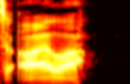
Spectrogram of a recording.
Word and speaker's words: Isla: I think it's Isla. – Isla. – Isla. – I don't know. – Well, I do. It's Isla. It's like Isla Fisher, the actor.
